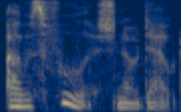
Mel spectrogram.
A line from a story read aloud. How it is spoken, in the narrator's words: murmured Inglethorpe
